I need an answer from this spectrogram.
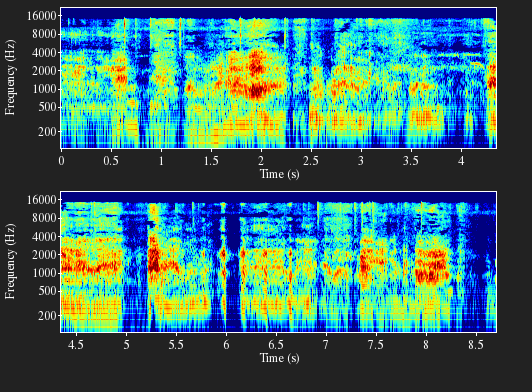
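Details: Cane Corso mother Cashmere teaching her bossy female puppy respect by holding her down; continuous rumbling growls broken into uneven snarling pulses over several seconds.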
